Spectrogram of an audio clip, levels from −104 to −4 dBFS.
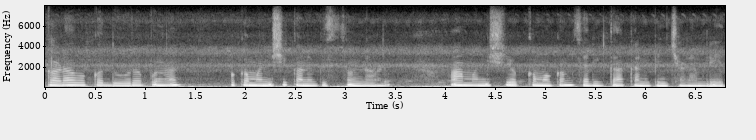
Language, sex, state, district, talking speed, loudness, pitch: Telugu, female, Telangana, Hyderabad, 125 wpm, -18 LUFS, 190 Hz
